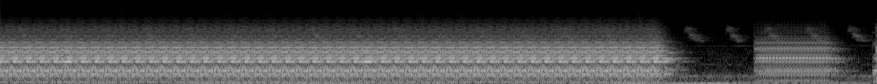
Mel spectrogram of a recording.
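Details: Loud, fast, rhythmic buzzing and tapping that stops, then resumes as a different pulsing tone, gradient-coil noise of an MRI scanner during imaging; patients wear music headphones; MRI scanner noise.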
